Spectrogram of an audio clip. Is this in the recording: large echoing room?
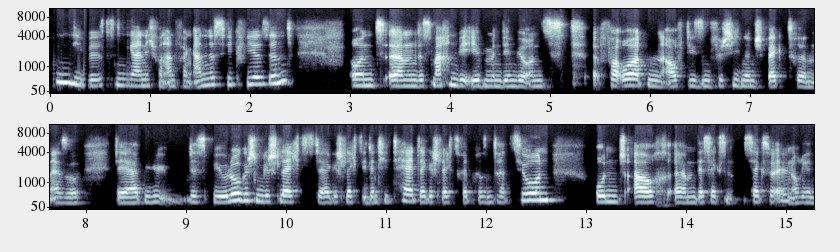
no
